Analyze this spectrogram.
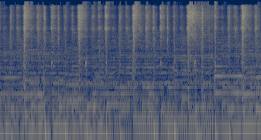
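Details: Upbeat plucked-guitar music with a steady rhythmic bass and percussive strums throughout; no animal voice is heard.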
